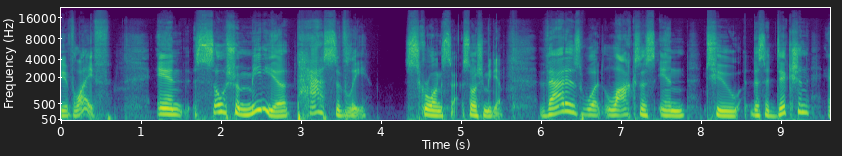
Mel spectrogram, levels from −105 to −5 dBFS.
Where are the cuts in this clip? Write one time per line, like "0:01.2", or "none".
0:08.6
